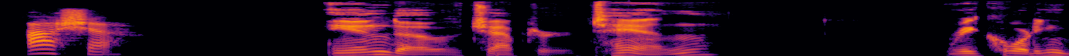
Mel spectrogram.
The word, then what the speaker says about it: Asher: Please pronounce Asha.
